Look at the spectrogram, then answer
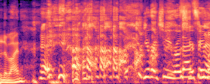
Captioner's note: laugh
